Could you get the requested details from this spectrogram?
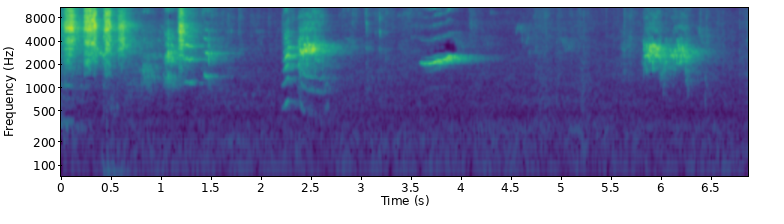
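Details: Budgerigars chirping, with scattered short bright chirps and a few warbled notes in separate bursts, one clear rising whistle near the middle, and quiet pauses between the calls.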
